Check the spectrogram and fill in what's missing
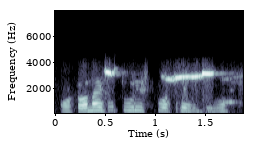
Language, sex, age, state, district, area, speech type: Odia, male, 45-60, Odisha, Nabarangpur, rural, conversation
